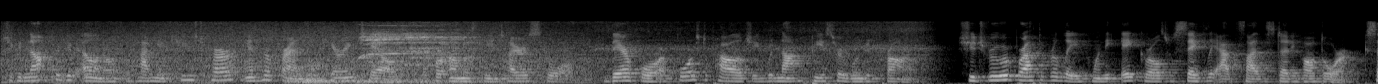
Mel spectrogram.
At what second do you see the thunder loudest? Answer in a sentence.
The loudest moment of the thunder is at 3 seconds.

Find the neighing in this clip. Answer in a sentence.
You can hear the neighing from 3.5 to 4.8 s.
